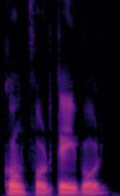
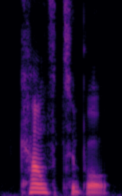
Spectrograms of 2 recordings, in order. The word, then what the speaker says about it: comfortable: A lo mejor, si eres principiante total, dirías confortable. Y si ya tienes algo de nivel y has aprendido a pronunciar la parte final en otras palabras como able, aquí dirías comfortable. Sin embargo, esto se pronuncia comfortable.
